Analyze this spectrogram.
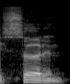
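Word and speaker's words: Søren: so i can't remember trying to pronounce soren kierkegaard sudden kierkegaard certain kierkegaard just like odigord this would be kierkegaard and it would be surin and the quote for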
